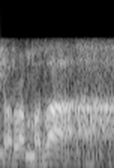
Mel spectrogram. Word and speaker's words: Ramadan: To pronounce it with sukun on the letter Mim, which is Ramdan, is incorrect, like the people used to say. It's Ramdan, it's not Ramdan. Rather, it is Ramadan.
